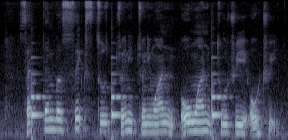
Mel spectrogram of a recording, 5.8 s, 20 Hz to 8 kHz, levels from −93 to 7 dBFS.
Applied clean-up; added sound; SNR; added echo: none; Dishes, pots, and pans; 4 dB; none.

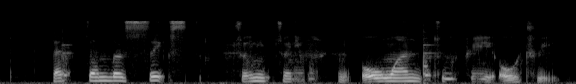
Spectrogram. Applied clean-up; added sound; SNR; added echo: neural diffusion model UNIVERSE++.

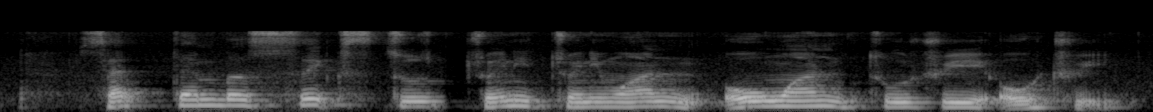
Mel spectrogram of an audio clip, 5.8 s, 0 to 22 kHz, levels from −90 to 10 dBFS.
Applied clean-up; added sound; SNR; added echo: neural mask model Resemble Enhance denoiser.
